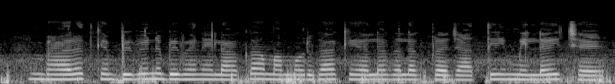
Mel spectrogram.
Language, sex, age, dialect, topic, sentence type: Maithili, female, 18-24, Angika, agriculture, statement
